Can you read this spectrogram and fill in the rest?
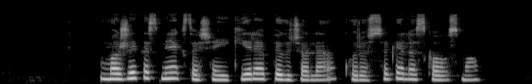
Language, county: Lithuanian, Alytus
